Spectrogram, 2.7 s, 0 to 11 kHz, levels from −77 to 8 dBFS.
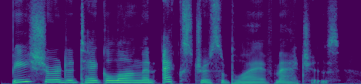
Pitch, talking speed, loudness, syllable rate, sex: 220 Hz, 220 wpm, -21 LUFS, 5.9 syllables/s, female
